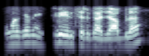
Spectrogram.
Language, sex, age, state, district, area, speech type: Tamil, male, 18-30, Tamil Nadu, Thanjavur, rural, conversation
